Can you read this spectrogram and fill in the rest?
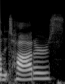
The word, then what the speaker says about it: Tatars: Could any of the experts talk about the position and role of the Crimean Tartar minority during this crisis? And what are attitudes of Russians and Ukrainians toward the Crimean? Am I pronouncing it right? Tatars. And I apologize for that.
